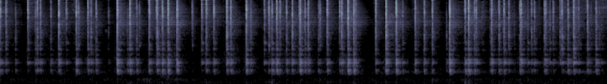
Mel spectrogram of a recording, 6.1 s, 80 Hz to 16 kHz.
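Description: Long nails and fingertips tap fast on an unopened, full Pepsi aluminum can lying on its side on a mat. The result is a quick, dense stream of short, bright, clicky taps with a faint metallic ring around 1 kHz, each dying away almost instantly and coming in uneven bursts.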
